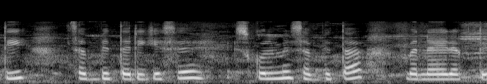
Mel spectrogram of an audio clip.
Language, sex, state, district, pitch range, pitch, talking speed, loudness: Hindi, female, Rajasthan, Bikaner, 240-295 Hz, 260 Hz, 125 wpm, -14 LUFS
